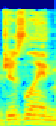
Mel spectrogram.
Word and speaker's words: Ghislaine: The one about, I never say her name right, Ghislaine Maxwell. – You know what I love? Chelsea Handler just calls her Jizz. – See, that's awesome. That's a good mnemonic device to remember it by.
